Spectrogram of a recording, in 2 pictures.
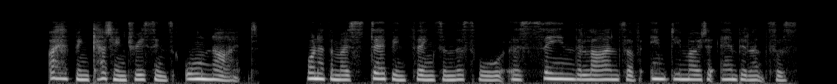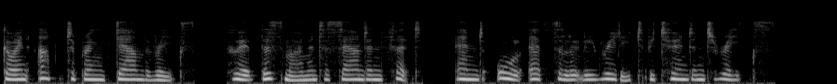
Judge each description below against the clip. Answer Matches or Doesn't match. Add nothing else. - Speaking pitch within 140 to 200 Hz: Doesn't match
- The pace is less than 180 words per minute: Matches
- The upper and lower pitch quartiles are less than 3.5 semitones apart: Matches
